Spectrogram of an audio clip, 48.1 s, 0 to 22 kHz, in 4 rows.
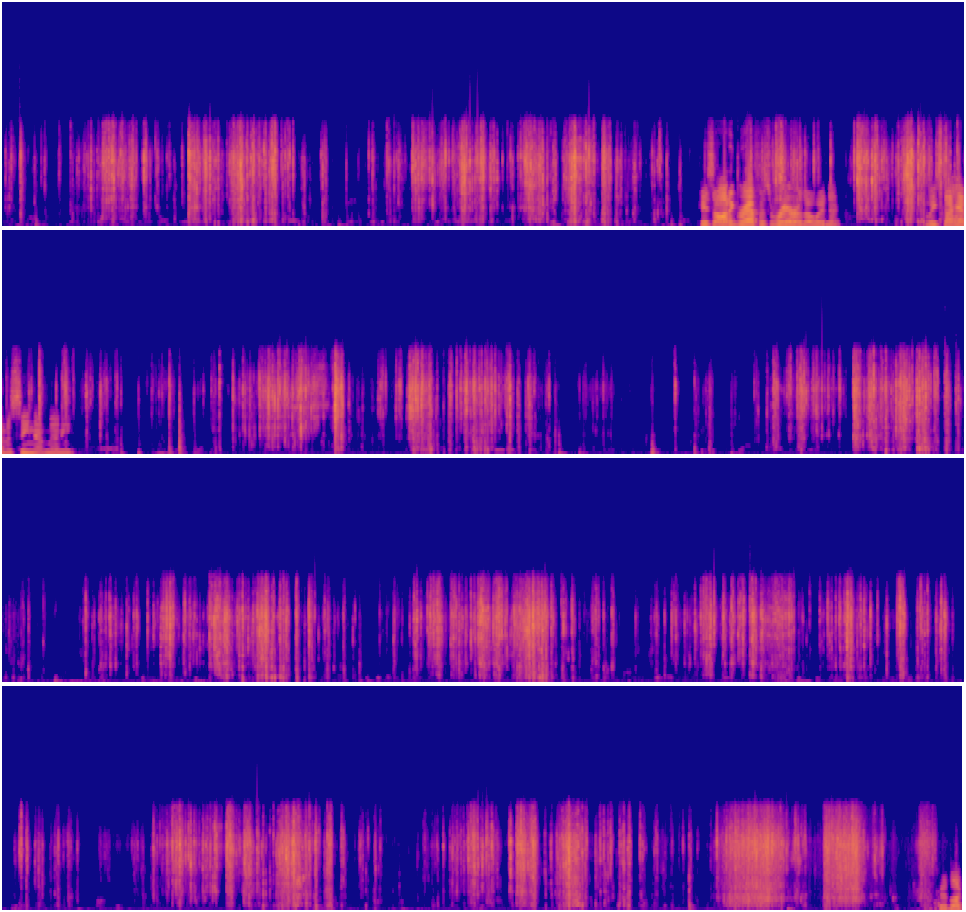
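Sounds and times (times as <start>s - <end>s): foil wrappers torn and crinkled: 0.0s - 8.4s, 9.1s - 19.0s, 20.8s - 24.4s, 25.1s - 37.0s, 37.7s - 47.8s.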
